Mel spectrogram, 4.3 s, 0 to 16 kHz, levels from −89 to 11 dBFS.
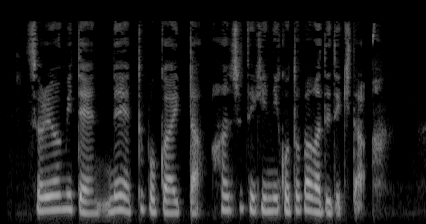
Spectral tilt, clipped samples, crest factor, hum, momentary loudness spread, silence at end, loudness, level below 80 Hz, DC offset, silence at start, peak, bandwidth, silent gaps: -4.5 dB/octave; under 0.1%; 16 dB; none; 9 LU; 0.4 s; -32 LUFS; -80 dBFS; under 0.1%; 0.3 s; -14 dBFS; 11.5 kHz; none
